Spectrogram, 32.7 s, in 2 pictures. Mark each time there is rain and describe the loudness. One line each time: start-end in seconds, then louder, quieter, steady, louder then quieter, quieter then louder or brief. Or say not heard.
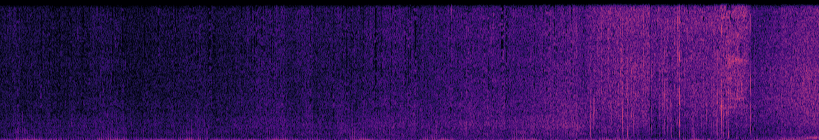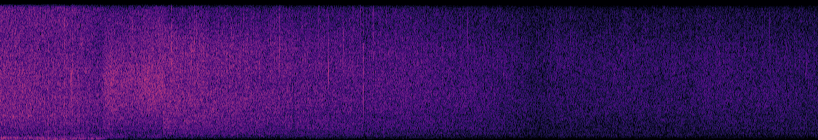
0.0-32.7 louder then quieter.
